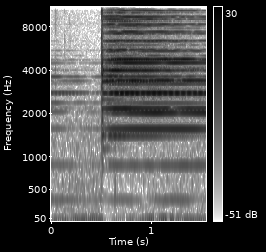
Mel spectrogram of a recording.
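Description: A single tap on a steel railway carriage wheel in a wheel-tapping test, which once checked whether a wheel was fractured or sound by its note. A sharp strike gives way to a bright, bell-like ring with many steady high overtones that sustains to the end of the clip over faint low background noise. The wheel rings clearly, as a sound wheel should.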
